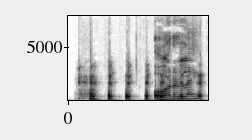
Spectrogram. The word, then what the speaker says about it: Órale: I got it right orderly orderly is that how you say it yes you did you got it right yes what I hope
